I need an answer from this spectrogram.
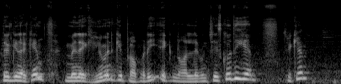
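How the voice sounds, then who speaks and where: This young man teaches with great energy, talking fast in a high, warm voice and a Pakistani Urdu accent. He explains the lesson to his students with English terms sprinkled in, saying "theek hai" again and again, over slight background noise.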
